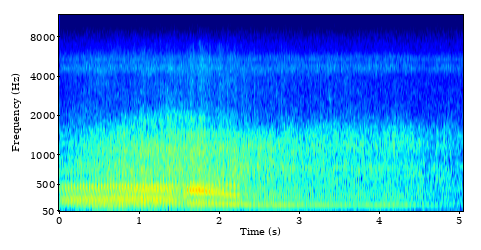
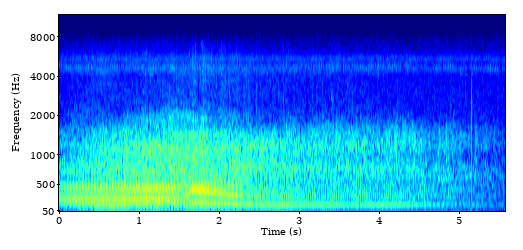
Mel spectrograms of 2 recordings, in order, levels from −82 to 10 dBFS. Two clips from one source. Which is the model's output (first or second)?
first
